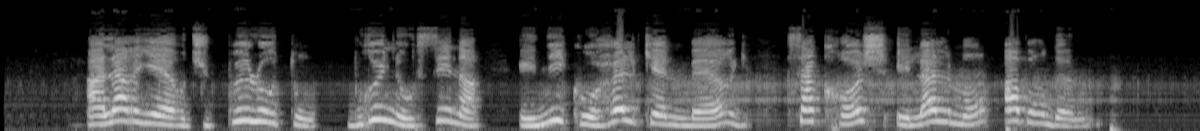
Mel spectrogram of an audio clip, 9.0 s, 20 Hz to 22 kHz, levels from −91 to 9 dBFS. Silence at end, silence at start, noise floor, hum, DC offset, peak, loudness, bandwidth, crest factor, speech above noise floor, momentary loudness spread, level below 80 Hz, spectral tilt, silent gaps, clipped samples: 0.6 s; 0.65 s; -56 dBFS; none; under 0.1%; 0 dBFS; -15 LUFS; 9.4 kHz; 14 dB; 42 dB; 10 LU; -48 dBFS; -4.5 dB/octave; none; under 0.1%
